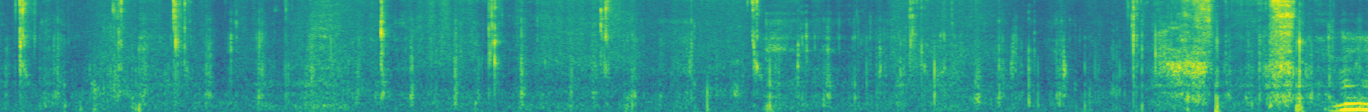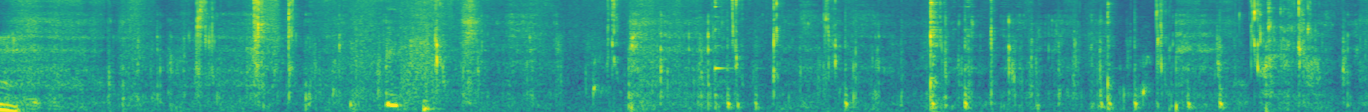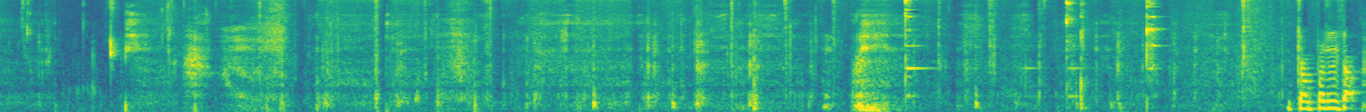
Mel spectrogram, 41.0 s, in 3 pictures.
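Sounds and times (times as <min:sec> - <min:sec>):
crunchy chewing: 0:00.0 - 0:40.3
metal spoon clinking in glass bowl: 0:36.4 - 0:36.8, 0:37.6 - 0:39.1.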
